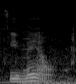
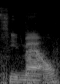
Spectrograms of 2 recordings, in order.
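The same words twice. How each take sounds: First: It is said in the speaker's preferred pronunciation. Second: It is said the way some Americans say it. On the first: The speaker calls it right. "That's not how you pronounce it. Female" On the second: The speaker calls it wrong. "not female"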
